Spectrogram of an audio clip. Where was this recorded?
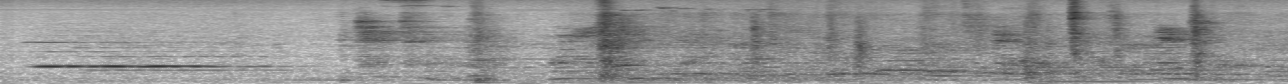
in an elevator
